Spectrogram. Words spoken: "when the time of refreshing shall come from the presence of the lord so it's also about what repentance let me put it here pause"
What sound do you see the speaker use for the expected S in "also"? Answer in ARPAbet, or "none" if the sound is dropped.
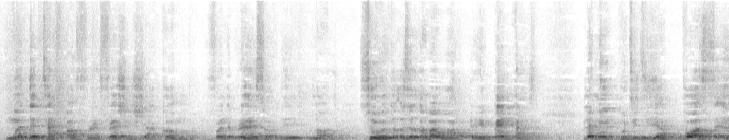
none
